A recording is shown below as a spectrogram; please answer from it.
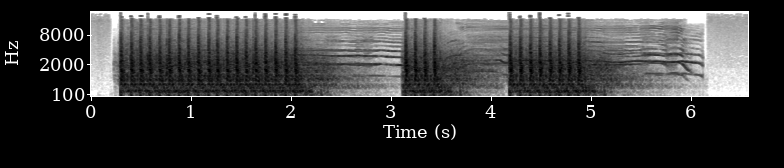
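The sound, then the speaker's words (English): Automatic gunfire, presented jokingly as the starting gun of a marathon in Pyongyang: three loud, rapid bursts of machine-gun shots. The first burst is long, followed by two shorter ones, each ending in a fading crackle. “I have a sound clip here from last year's event, the very beginning, when they fire the starting gun.”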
